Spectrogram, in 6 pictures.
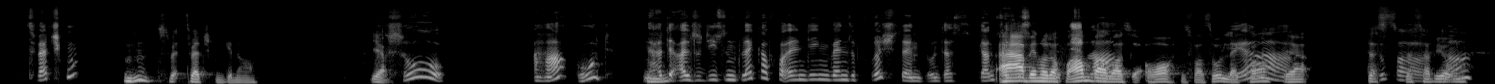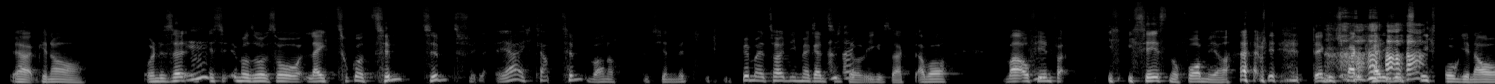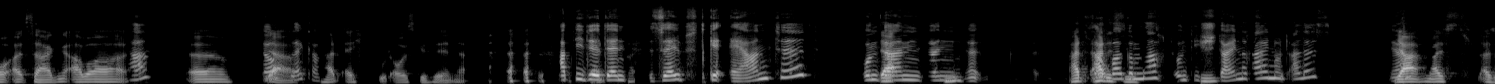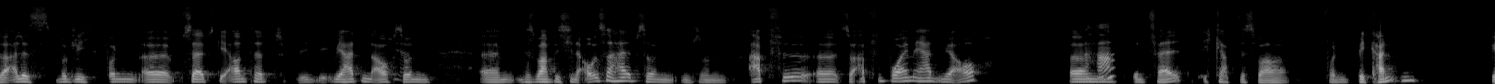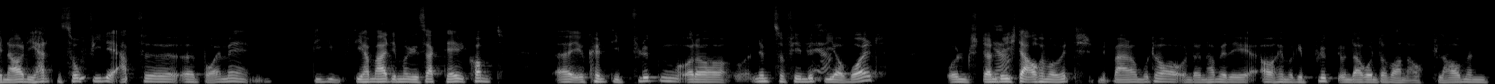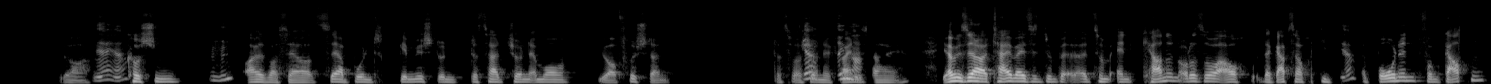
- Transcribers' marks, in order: laugh; laugh
- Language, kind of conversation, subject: German, podcast, Erzähl mal von deinem liebsten Wohlfühlessen aus der Kindheit?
